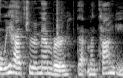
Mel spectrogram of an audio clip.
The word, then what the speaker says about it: Matangi: But we have to remember that Matangi says, am I pronouncing that right? Yes. Matangi, our energy, is saying it's okay to be different.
